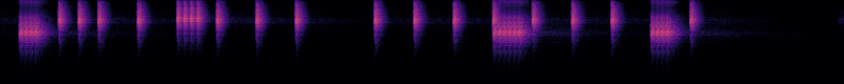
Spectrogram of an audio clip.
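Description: Programmed trap hi-hat pattern played solo from a drum plugin: crisp electronic hi-hat ticks at an uneven spacing with quick rolls and a short reverb tail on some hits. It stops about three and a half seconds in.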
